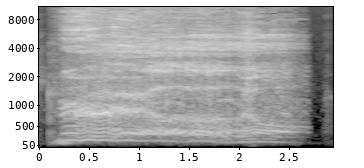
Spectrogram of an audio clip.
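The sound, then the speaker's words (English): A single deep, drawn-out growling roar made by actress Bryce Dallas Howard imitating a lion, slowed down with a voice effect creator so it sounds low and rumbling, lasting a few seconds and fading at the end. “That was her doing a lion's roar, and then slowed down.”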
